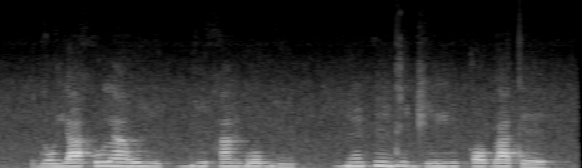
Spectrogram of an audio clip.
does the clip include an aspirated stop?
no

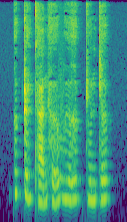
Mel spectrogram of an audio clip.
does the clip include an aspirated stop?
yes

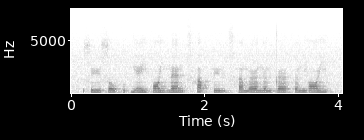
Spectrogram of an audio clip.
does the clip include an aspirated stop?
yes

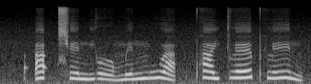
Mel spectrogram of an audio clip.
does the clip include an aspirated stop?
yes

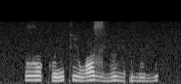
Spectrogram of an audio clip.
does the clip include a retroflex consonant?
no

